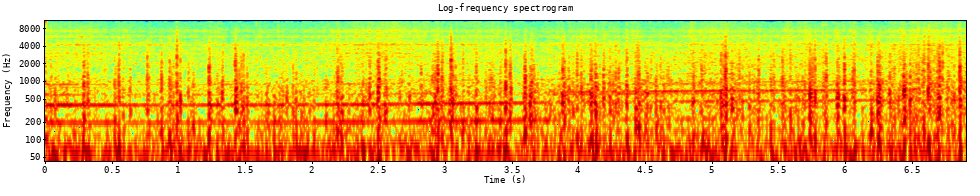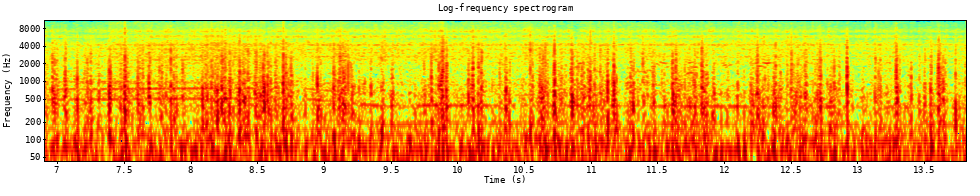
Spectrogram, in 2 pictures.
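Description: Lotus Elise 111R's Toyota 2ZZ-GE 1.8-litre four-cylinder engine, with a Larini aftermarket exhaust, running hard at speed under heavy wind buffeting on an unshielded camera microphone. The engine note holds steady, then climbs slowly from about four seconds in and drops back lower at about eight seconds.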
